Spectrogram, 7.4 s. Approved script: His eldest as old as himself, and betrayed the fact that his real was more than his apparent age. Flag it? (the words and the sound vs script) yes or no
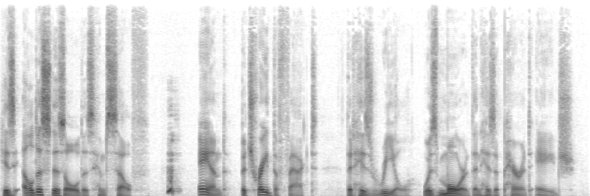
yes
